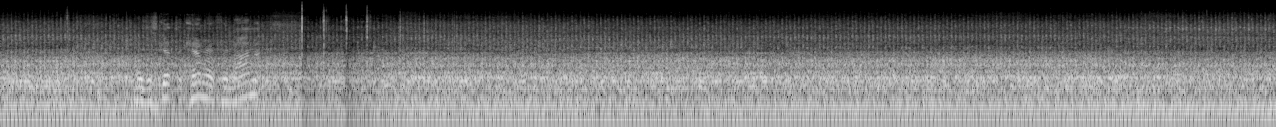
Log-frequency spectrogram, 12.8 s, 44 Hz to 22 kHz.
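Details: 1960 Massey Ferguson FE35 4-cylinder diesel tractor, after sitting long in a paddock: settles into a steady chugging idle with an even beat and no odd knocks; running normally.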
